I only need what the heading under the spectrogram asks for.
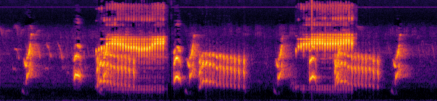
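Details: Slaty-breasted rail calling to its flock: sharp grating squawks lead into long, strongly pulsed buzzing rattles, the pattern repeating twice with short silences between.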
